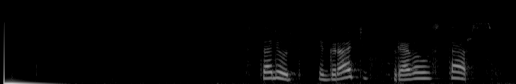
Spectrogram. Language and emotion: Russian, positive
